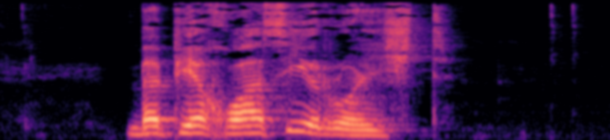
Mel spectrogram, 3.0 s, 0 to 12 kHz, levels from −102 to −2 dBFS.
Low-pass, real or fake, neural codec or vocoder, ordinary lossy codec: 10.8 kHz; real; none; MP3, 96 kbps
